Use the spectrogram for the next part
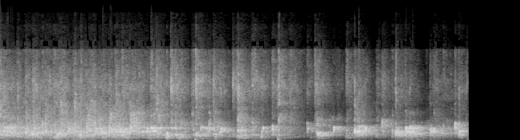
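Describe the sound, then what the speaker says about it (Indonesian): A classroom full of students claps together in steady, dense applause for almost five seconds, then stops abruptly into silence. "Ya, tepuk tangan semuanya."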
